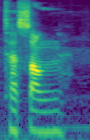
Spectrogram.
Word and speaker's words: Tsung: So where is Shang Tsung? If you want to address him proper, you have to pronounce the silent T.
